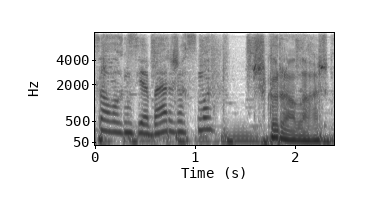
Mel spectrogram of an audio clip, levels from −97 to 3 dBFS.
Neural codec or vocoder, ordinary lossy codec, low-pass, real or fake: none; none; none; real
